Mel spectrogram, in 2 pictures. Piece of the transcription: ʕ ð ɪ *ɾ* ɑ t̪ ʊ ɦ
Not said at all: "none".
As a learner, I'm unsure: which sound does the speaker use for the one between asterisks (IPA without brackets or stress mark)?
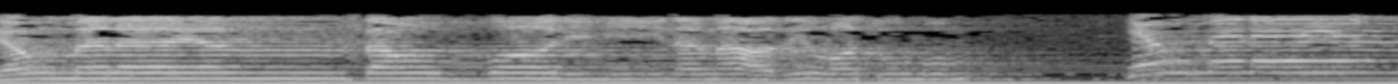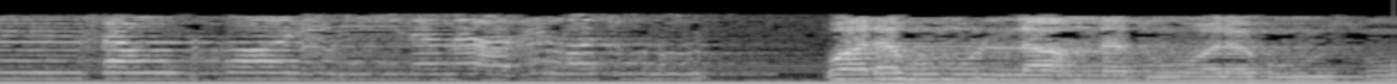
ɾ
